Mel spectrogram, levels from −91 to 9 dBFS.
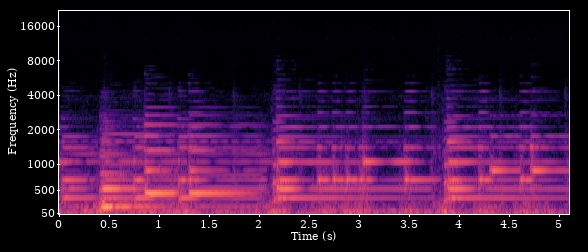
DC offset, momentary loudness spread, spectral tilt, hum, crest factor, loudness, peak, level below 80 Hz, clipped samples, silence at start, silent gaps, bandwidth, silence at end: under 0.1%; 11 LU; -10 dB/octave; none; 18 dB; -25 LUFS; -6 dBFS; -38 dBFS; under 0.1%; 0 s; none; 5 kHz; 0 s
